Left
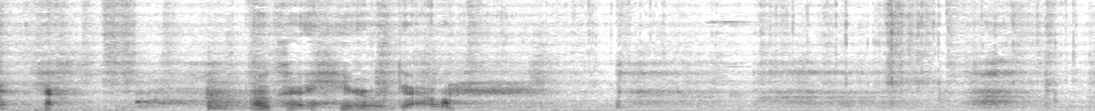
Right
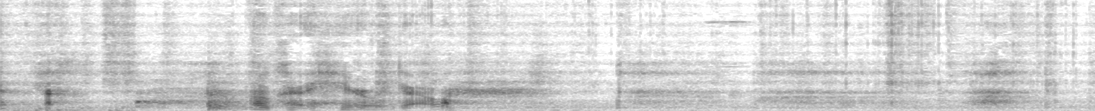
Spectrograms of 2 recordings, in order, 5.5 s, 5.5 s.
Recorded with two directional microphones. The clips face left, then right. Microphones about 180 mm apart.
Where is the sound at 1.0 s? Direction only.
20° left (ahead or behind).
